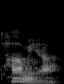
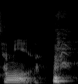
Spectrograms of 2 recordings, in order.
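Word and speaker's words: Tamiya: said the name correctly it's not Tomia it's tamama because I've been saying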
